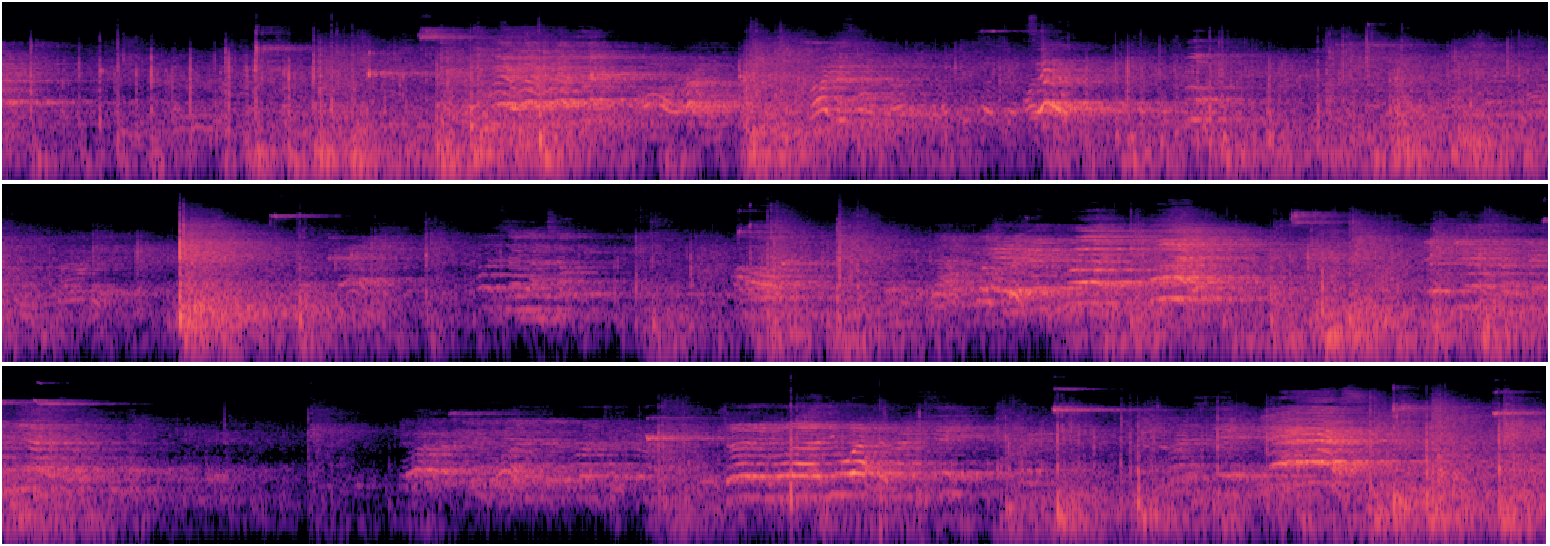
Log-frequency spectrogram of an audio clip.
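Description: A futsal ball being kicked and bouncing on a wooden sports-hall floor, each hit a sharp thud that echoes in the large hall. The loudest strike comes about a third of the way through, and players' indistinct shouts come and go throughout.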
